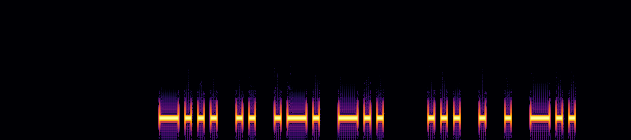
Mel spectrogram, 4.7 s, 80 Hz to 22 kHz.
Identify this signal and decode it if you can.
Morse code, heard as a keyed tone, about 25 wpm, 700 Hz. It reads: BIRD SEED
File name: practice / 25wpm / Difficult Words with Hints - 25wpm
